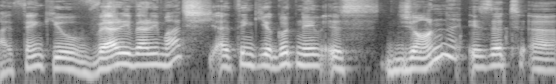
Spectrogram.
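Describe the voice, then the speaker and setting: A man at a very slow pace with fairly high pitch, lively intonation and hardly any pauses. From Germany. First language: German. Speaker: monk and spiritual teacher. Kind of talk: spiritual Q&A answer. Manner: halting, many fillers.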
